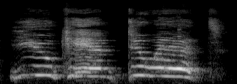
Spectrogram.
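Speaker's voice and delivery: high, loud, slow taunting yell. A narrator's reading. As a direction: yell it to crush his hope. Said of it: "They yelled".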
